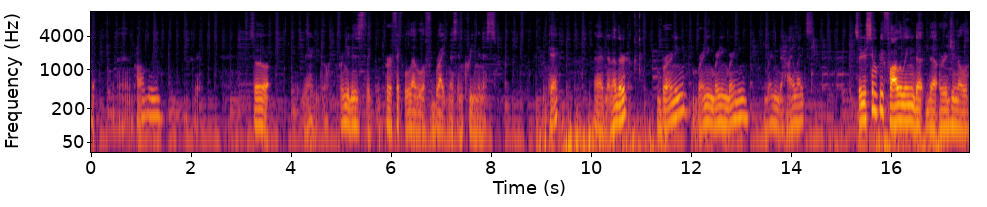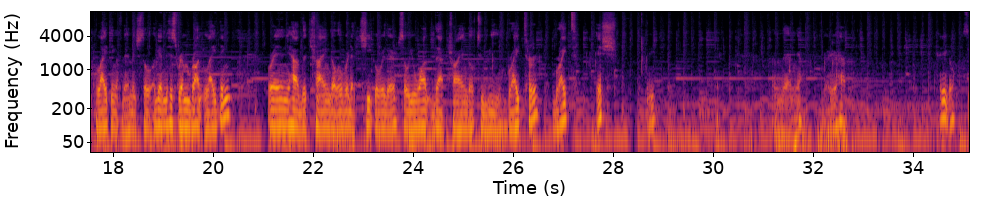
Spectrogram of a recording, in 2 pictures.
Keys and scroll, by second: 10.8 o, 15.9 [, 25.3 b, 26.3 x, 27.2 [, 28.4 x, 32.3 shift+super+g, 32.8 super+g.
